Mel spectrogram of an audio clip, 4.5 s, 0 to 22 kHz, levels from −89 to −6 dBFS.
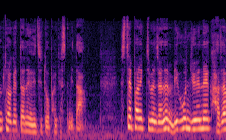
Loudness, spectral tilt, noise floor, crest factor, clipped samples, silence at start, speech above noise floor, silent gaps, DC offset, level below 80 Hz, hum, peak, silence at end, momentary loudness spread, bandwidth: -23 LUFS; -4.5 dB/octave; -48 dBFS; 18 dB; under 0.1%; 0 s; 26 dB; none; under 0.1%; -56 dBFS; none; -6 dBFS; 0 s; 13 LU; 14.5 kHz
